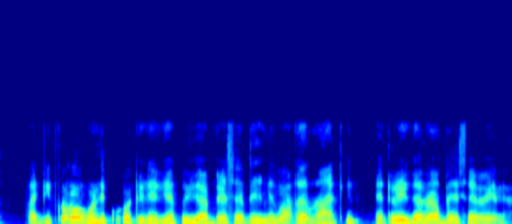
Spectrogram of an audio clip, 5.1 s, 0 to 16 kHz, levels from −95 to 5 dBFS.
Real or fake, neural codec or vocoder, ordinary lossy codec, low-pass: fake; codec, 16 kHz, 1 kbps, FreqCodec, larger model; none; 7.2 kHz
